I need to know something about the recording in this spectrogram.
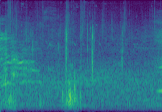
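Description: A girl's laugh trailing off at the start, then a short breathy voice sound about a second in, over a low steady hiss.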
